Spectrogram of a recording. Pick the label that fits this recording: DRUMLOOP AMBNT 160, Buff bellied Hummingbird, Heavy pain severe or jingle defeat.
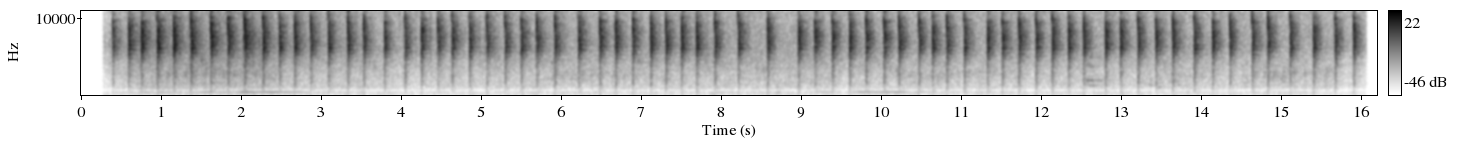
Buff bellied Hummingbird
